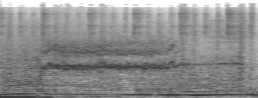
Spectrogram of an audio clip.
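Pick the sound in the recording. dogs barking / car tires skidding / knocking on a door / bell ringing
car tires skidding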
